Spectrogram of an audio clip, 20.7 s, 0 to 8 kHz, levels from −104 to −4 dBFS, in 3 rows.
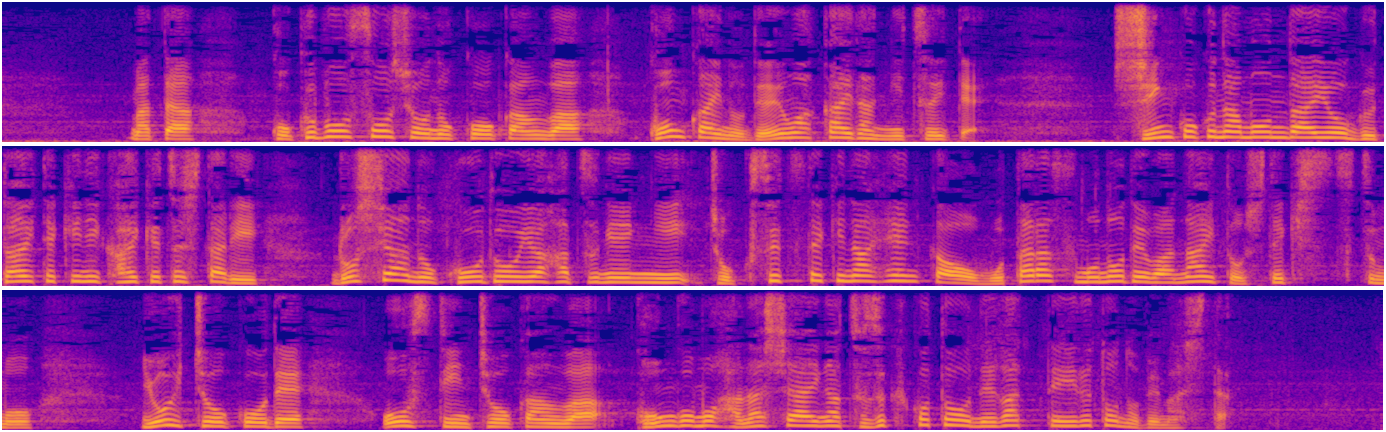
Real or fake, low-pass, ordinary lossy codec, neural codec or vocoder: real; none; none; none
